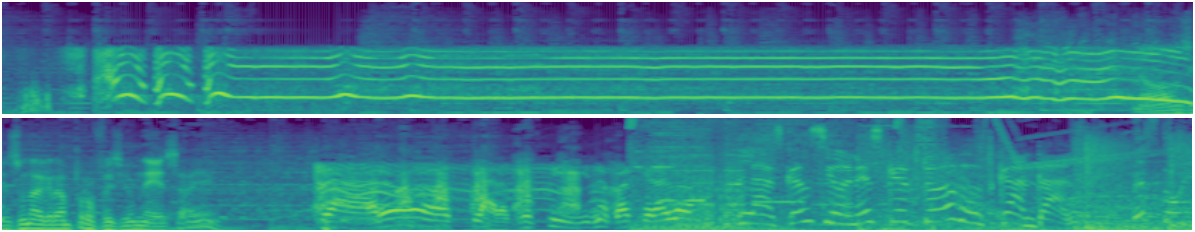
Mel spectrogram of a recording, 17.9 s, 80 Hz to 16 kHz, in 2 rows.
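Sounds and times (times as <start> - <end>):
person yelling in rapid staccato bursts: 0.7 - 9.0
long loud sustained shout: 1.6 - 8.9
speech: 9.0 - 11.4, 12.4 - 17.8
laughter: 10.6 - 14.4.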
